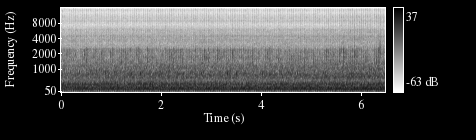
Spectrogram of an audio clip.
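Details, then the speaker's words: Toyota Kijang 2L diesel after overhaul for low compression and abnormal noise, first start: even idle clatter about three beats a second, smooth, no misses or knocks, no smoke, oil pressure risen to 15. "Ya udah hidup jalur untuk mesin2 airnya langsung segeng dan suaranya pun halus olinya udah naik 15"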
